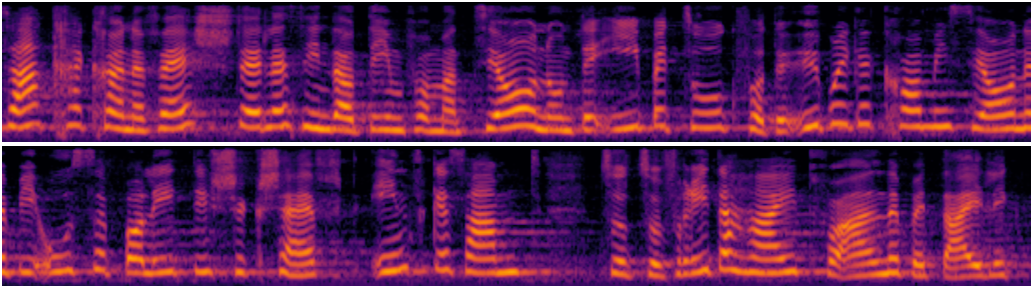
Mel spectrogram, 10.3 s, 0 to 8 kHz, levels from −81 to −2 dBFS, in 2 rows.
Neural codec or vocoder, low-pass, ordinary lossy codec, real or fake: none; 7.2 kHz; MP3, 64 kbps; real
